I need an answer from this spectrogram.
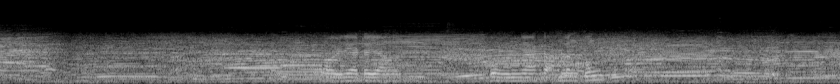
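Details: Limousin cattle at the Gondanglegi livestock market in Malang, East Java, Indonesia, recorded 12 February 2020 during morning market hours; overlapping drawn-out moos from several animals over steady crowd and vehicle noise.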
